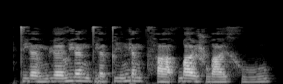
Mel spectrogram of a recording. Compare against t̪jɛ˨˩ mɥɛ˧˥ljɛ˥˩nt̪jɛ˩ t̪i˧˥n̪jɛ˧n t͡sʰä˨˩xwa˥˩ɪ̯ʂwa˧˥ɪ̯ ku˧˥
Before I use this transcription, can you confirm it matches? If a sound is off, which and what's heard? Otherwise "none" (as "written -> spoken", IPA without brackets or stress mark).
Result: k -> x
